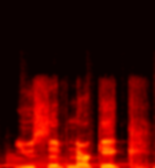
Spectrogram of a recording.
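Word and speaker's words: Jusuf Nurkić: Yusuf Nurkic.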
